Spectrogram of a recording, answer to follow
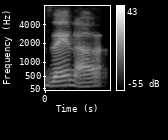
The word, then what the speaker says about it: Zeina: People have trouble saying Zaina, but because it's not spelled in a way that looks like Zaina, Mhm. Zeina.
